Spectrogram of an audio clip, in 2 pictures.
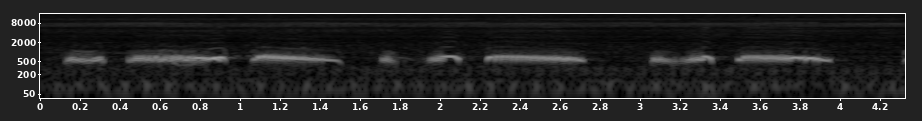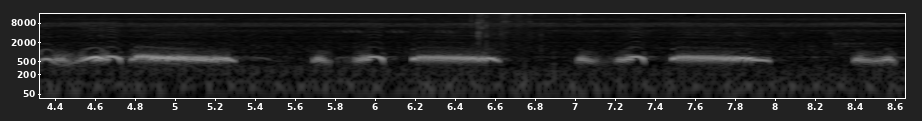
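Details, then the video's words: Fighting doves cooing busily, with quick short hollow notes and longer held coos in uneven groups and a brief knock near the end. "God dove Fighting"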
